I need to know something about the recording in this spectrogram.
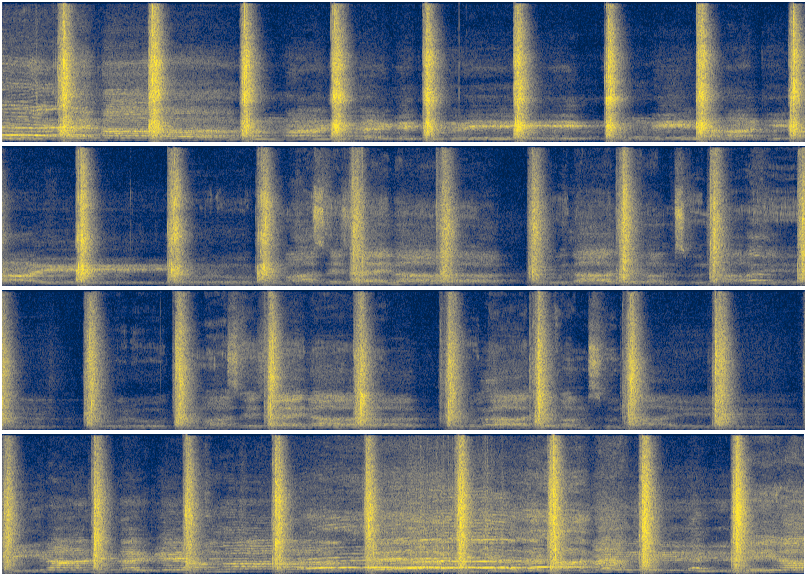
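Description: Men's chorus chanting a noha, a Shia mourning lament, led by a reciter over a microphone and PA. Open-palm chest-beating (matam) keeps time, with sharp slaps in unison about one and a half times a second.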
